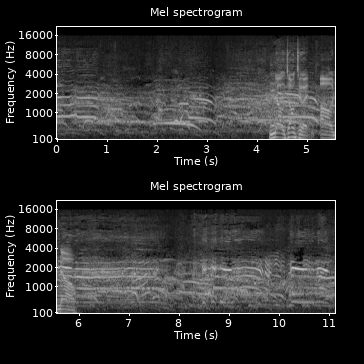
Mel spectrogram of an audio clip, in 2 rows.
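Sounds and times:
dense crowd shouting and cheering: 0:00.0 - 0:11.1
speech: 0:04.2 - 0:06.1.

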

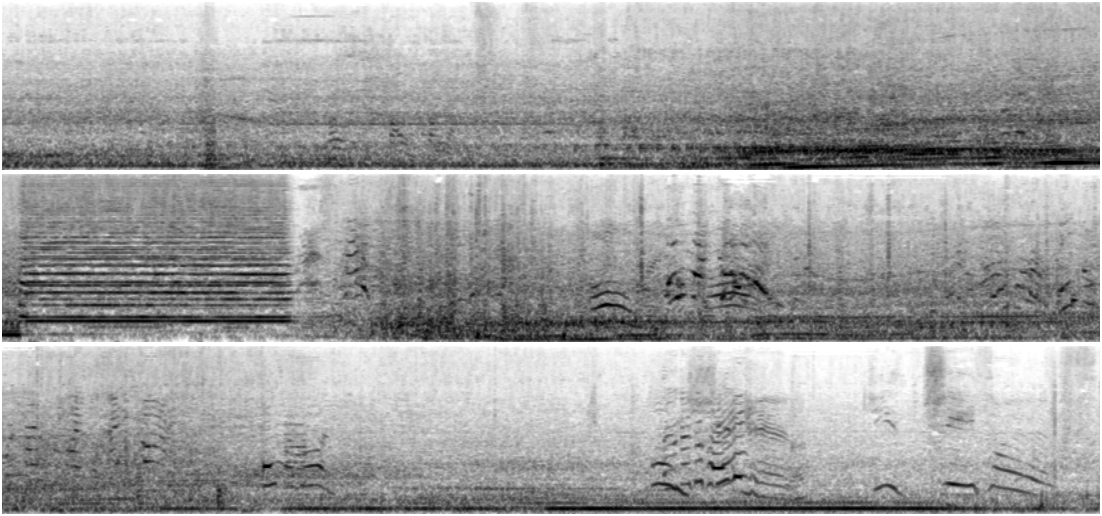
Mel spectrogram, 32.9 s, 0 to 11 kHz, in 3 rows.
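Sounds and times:
heavy livestock truck engine rumbling at a slaughterhouse: 0:00.0 - 0:32.9
street noise: 0:00.0 - 0:32.9
livestock truck air horn blaring: 0:11.1 - 0:14.0.

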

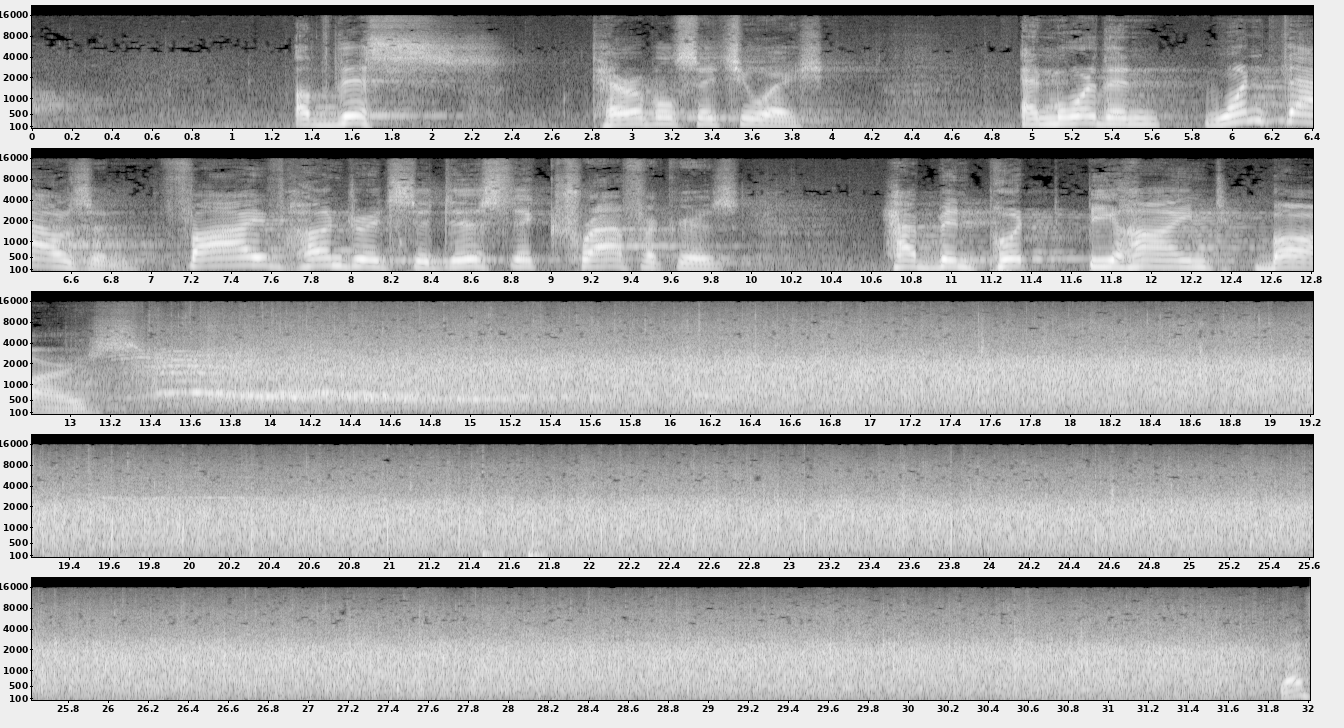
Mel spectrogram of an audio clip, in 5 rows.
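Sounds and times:
speech: 0:01.3 - 0:02.2, 0:02.8 - 0:04.1, 0:05.0 - 0:13.5
large crowd applauding after a speech: 0:13.3 - 0:32.0.

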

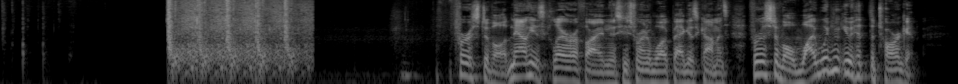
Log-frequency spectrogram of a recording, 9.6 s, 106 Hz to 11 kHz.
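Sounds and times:
rapid semi-automatic firearm gunfire: 0:01.7 - 0:03.2
speech: 0:04.6 - 0:09.5.

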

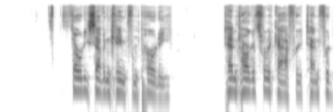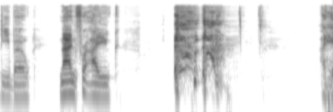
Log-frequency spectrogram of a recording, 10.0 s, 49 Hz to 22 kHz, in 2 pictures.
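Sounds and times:
speech: 0:01.1 - 0:02.7, 0:03.4 - 0:06.8
harsh cough: 0:07.6 - 0:08.6
throat clearing: 0:07.6 - 0:08.6.

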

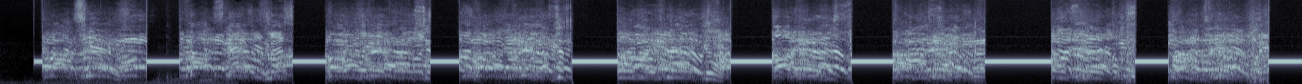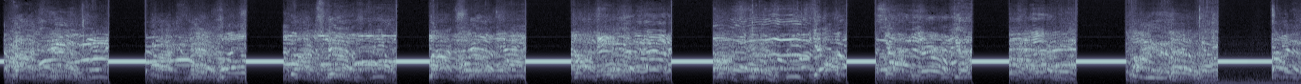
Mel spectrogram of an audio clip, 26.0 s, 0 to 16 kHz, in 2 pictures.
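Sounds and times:
loud agitated mob shouting and chanting: 0:00.4 - 0:26.0
steady censor bleeps: 0:01.4 - 0:03.6, 0:04.2 - 0:04.7, 0:05.7 - 0:06.4, 0:07.3 - 0:07.8, 0:08.5 - 0:09.0, 0:09.8 - 0:10.6, 0:11.4 - 0:11.8, 0:12.7 - 0:13.2, 0:14.0 - 0:14.6, 0:15.4 - 0:15.9, 0:16.5 - 0:17.4, 0:18.2 - 0:18.8, 0:19.7 - 0:22.1, 0:22.7 - 0:23.2, 0:23.8 - 0:24.3, 0:25.2 - 0:26.0.

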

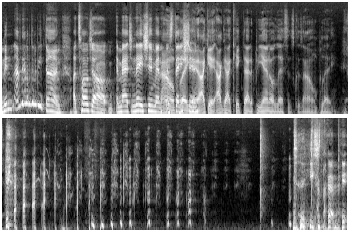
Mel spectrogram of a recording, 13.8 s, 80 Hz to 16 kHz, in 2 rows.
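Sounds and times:
speech: 0:00.0 - 0:08.3, 0:12.8 - 0:13.8
loud voiced bursts like laughter: 0:06.9 - 0:13.8
hand slapping a knee: 0:12.1 - 0:12.4.

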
